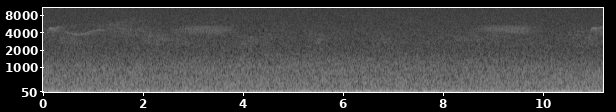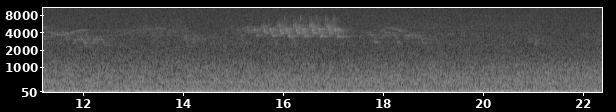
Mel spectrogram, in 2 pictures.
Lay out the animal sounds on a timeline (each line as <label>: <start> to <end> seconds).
Eastern Wood-Pewee (Contopus virens): 0.0 to 1.3 seconds
Chestnut-sided Warbler (Setophaga pensylvanica): 1.3 to 2.5 seconds
Pine Warbler (Setophaga pinus): 2.5 to 3.8 seconds
Pine Warbler (Setophaga pinus): 8.7 to 9.9 seconds
Eastern Wood-Pewee (Contopus virens): 10.9 to 12.0 seconds
Veery (Catharus fuscescens): 11.5 to 12.5 seconds
Chestnut-sided Warbler (Setophaga pensylvanica): 13.2 to 14.1 seconds
Ovenbird (Seiurus aurocapilla): 15.1 to 17.3 seconds
Veery (Catharus fuscescens): 17.6 to 19.1 seconds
